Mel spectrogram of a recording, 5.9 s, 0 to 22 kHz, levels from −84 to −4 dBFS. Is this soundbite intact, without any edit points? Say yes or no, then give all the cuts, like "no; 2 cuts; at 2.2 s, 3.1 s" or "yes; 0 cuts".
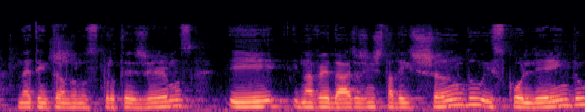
yes; 0 cuts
